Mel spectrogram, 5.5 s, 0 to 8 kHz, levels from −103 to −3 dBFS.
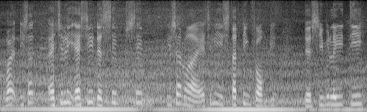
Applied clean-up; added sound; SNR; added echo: none; Fixed-wing aircraft, airplane; -1 dB; none.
